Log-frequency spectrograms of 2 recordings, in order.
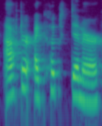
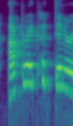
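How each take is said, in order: First: Said in the usual way. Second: "After I cooked dinner" lifted high and louder as a quoted example; singled-out clause. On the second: Shown as a demonstration. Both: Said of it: "is a dependent clause".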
